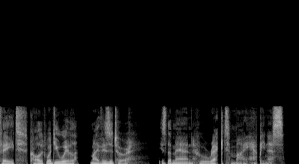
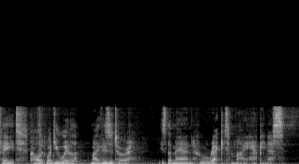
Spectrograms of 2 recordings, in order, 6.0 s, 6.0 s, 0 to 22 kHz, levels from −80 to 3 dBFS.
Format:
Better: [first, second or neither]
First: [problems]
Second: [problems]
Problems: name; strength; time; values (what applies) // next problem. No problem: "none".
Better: first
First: none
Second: background sound (Walk, footsteps); 18 dB below the speech // room echo; dies away in 3 s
